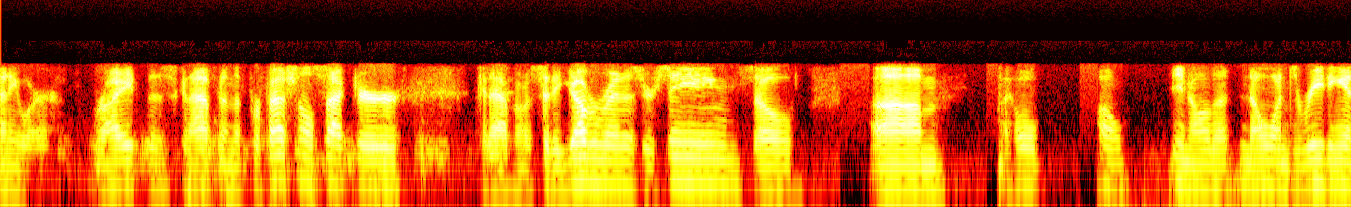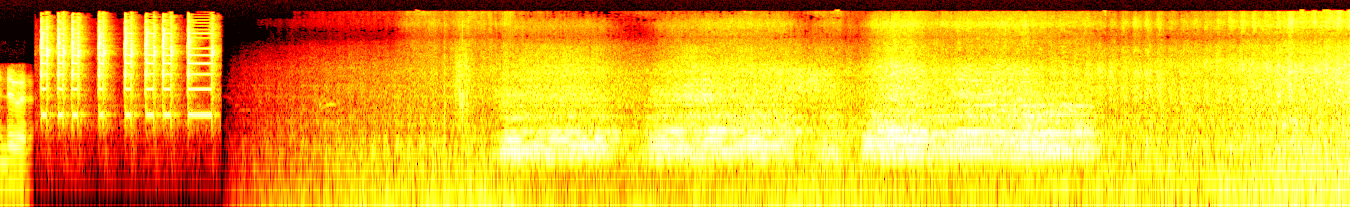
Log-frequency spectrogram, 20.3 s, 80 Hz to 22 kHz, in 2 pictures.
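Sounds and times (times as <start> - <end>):
speech: 0.0 - 10.5
quick ringing beeps: 10.4 - 11.8
nearly 100-year-old steam locomotive passing through Washington: 12.2 - 20.2
sustained multi-toned whistle of a nearly 100-year-old steam locomotive: 13.9 - 18.4.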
